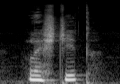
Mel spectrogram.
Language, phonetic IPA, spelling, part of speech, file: Czech, [ˈlɛʃcɪt], leštit, verb, Cs-leštit.ogg
- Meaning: to polish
